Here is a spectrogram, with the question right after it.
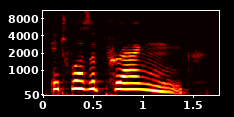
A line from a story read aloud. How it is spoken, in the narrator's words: Stiles moans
